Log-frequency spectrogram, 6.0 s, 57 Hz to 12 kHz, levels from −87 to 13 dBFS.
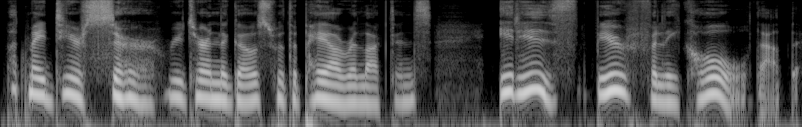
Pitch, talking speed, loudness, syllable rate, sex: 195 Hz, 170 wpm, -17 LUFS, 5.0 syllables/s, female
